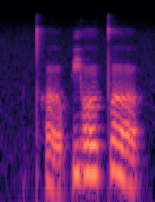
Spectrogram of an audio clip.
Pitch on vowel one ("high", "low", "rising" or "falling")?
low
